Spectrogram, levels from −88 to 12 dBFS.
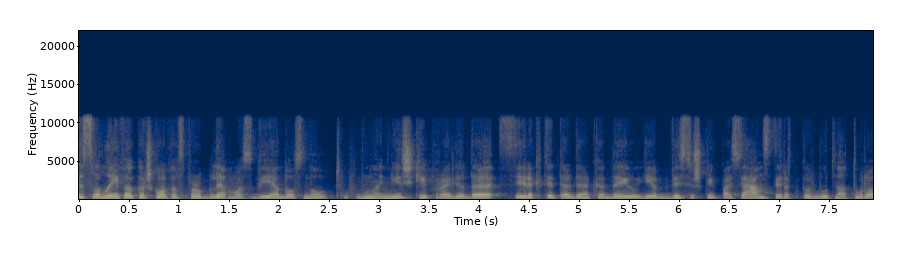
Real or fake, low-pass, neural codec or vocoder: fake; 10.8 kHz; codec, 16 kHz in and 24 kHz out, 0.6 kbps, FocalCodec, streaming, 2048 codes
